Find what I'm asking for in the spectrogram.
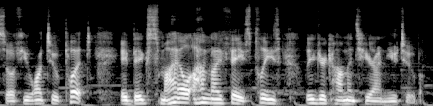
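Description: A man speaking at a moderate pace with ordinary pitch variation, faint music in the background. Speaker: astrophotography youtuber. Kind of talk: tutorial. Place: home room.

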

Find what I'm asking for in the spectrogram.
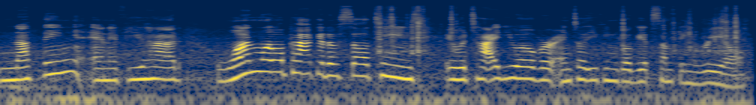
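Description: Recorded with a dry sound and no echo, a woman speaks at a moderate pace over noticeable background noise. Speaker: vlogger. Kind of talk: casual vlog chat. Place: car. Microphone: phone near.

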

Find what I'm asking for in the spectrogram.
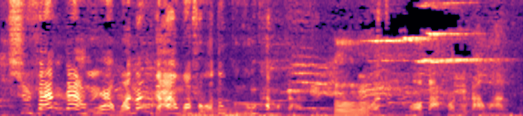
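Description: A woman talks at a fairly quick pace over loud background noise. The sound is dry, with no echo. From Weihai, Shandong, China. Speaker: street interviewee. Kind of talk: interview answer. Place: street. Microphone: phone near.

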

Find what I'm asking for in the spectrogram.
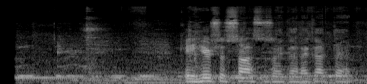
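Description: A man talks over loud music playing in the background. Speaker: food vlogger. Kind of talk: casual vlog chat. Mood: excited. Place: cafe. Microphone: phone near.

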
